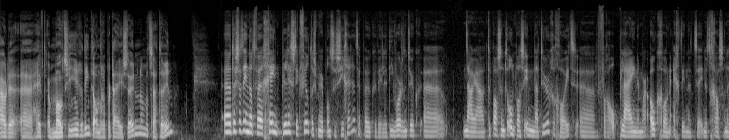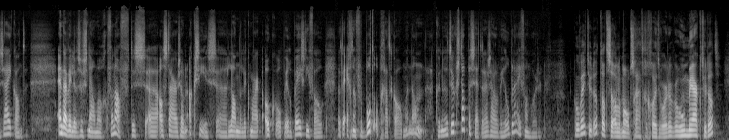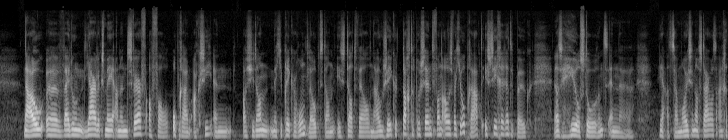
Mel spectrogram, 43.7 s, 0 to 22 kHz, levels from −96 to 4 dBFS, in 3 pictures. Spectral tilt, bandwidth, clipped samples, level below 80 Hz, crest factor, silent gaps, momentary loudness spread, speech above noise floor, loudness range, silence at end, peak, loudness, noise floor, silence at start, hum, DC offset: -5.5 dB/octave; 17 kHz; under 0.1%; -62 dBFS; 24 dB; none; 13 LU; 29 dB; 8 LU; 0 s; -2 dBFS; -26 LUFS; -55 dBFS; 0 s; none; under 0.1%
